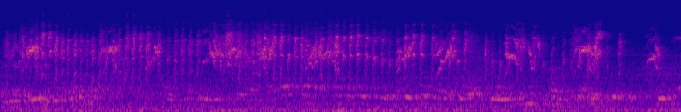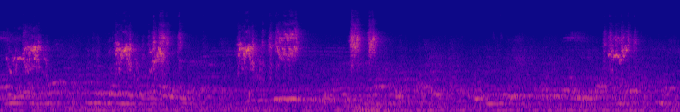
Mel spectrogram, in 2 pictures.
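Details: Budgerigars in a breeding colony aviary chatter steadily. Bursts of sharp, scratchy chirps and warbles sound about once a second, with low, steady humming tones underneath.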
